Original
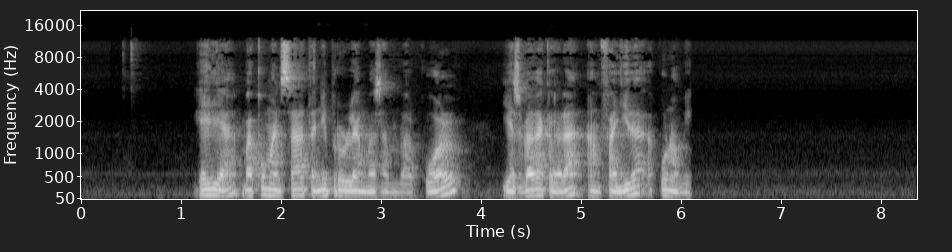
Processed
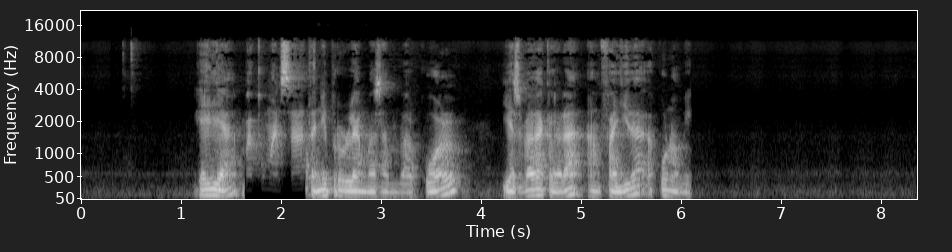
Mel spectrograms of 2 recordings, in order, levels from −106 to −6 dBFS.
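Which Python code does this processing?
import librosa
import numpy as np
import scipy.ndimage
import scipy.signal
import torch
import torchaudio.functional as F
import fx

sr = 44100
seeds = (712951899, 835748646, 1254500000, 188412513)

y = fx.highpass(x, sr, hz=1300.0, slope=24, at=(1.64, 2.26))
y = fx.am_noise(y, sr, seeds[0], hz=5.7, depth_pct=65)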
